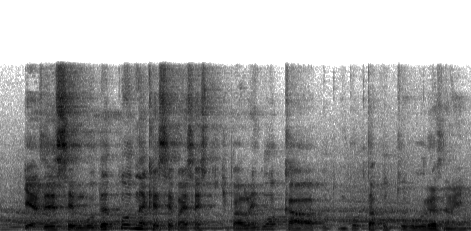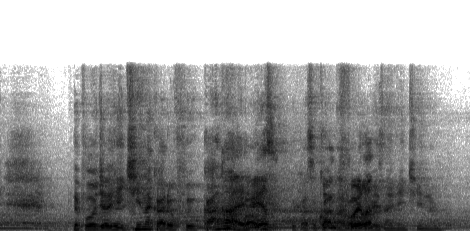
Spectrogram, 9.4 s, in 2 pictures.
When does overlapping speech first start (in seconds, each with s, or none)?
6.9 s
